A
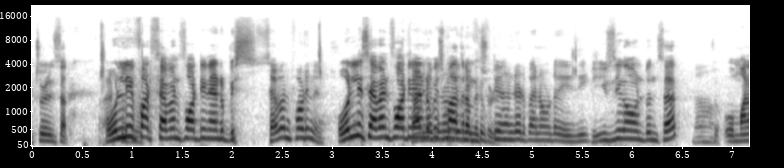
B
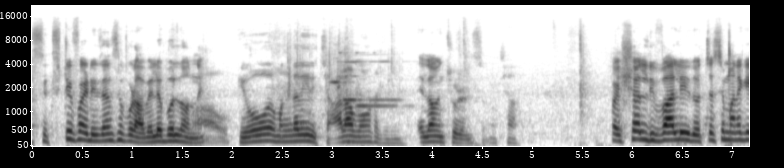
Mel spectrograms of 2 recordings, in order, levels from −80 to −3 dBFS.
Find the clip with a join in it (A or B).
B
